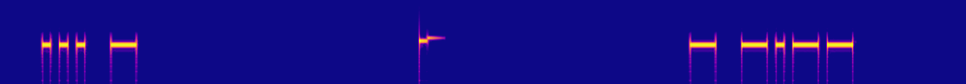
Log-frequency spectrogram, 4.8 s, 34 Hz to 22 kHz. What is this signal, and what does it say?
Morse code, heard as a keyed tone, about 28 wpm, 700 Hz. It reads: ST TY
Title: Top Two Letter Combinations in Words 28wpm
